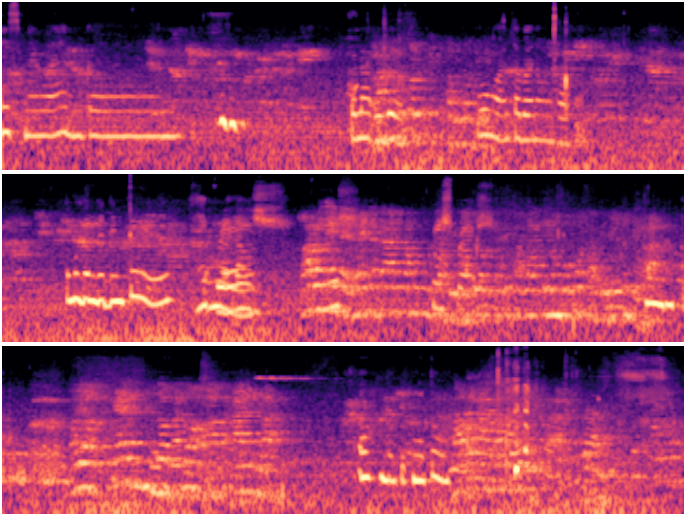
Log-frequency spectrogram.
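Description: A young woman talks animatedly close to a phone microphone.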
